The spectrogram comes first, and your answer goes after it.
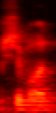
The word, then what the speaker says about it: Szymon: the interesting part like how both of our names have literally pronounced the same Shimon right so when tillin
